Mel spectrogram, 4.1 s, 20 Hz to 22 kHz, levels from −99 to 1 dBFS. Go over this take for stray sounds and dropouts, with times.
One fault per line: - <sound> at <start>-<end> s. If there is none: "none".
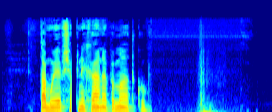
- dropout at 1.1-1.2 s
- whoosh at 2.9-3.4 s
